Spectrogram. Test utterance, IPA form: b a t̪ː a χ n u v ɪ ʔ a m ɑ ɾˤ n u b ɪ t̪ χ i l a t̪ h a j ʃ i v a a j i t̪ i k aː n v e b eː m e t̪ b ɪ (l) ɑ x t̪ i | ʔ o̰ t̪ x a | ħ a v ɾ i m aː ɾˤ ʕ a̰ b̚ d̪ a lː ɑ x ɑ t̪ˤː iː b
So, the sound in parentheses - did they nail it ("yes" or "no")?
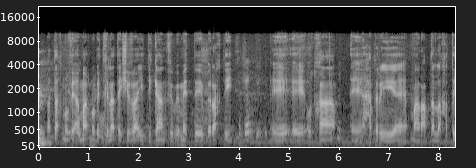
no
